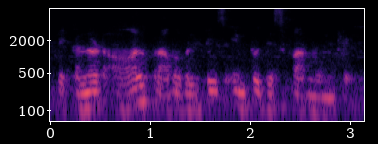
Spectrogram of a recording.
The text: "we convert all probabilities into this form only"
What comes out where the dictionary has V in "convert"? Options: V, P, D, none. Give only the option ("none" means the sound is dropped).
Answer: none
